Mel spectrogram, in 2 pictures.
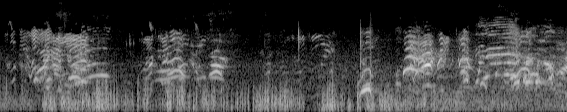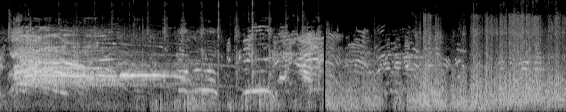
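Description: Spectators shout and cheer from the sidelines in the open air.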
